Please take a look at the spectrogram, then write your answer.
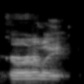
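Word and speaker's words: Goerli: And I'm just curious, is it Gorilla or Gorelli? How do you pronounce that? Girly.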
